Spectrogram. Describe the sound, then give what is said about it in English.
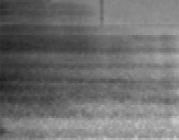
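A loud breath out through the mouth during a short meditation exercise: one airy, breathy exhale that starts strong and fades steadily over under two seconds. “And then I want you to take another big breath in through your nose. And a really loud breath out through your mouth.”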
